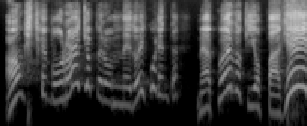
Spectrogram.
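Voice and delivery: put-on high, insistent drunk protest; lightly acted tipsy man defending himself; drunk young man. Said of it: "el joven borracho también dice".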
